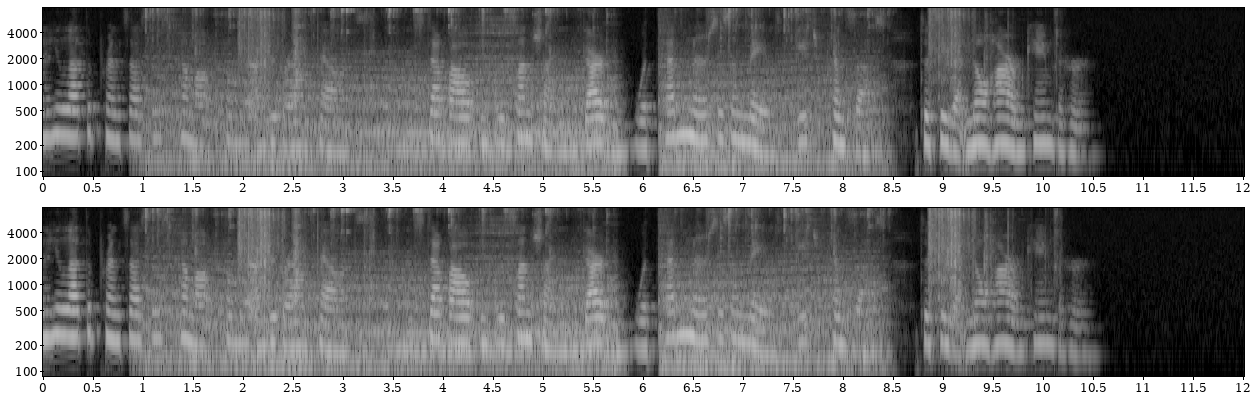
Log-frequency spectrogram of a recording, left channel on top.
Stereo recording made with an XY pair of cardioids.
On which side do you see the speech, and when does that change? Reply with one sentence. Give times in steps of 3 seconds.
You can hear the speech on the right from 0 s, in the centre from 3 s and on the left from 6 s.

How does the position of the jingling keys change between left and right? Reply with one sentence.
In this clip you hear the jingling keys move from right to left and back again.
